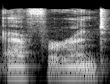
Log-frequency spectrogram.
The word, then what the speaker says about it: efferent: So afferent in, efferent out. And it's actually pronounced afferent and efferent, but I'm twanging it up so you can hear the difference.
